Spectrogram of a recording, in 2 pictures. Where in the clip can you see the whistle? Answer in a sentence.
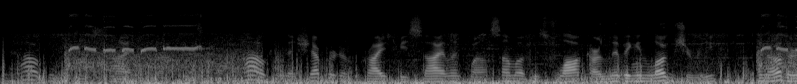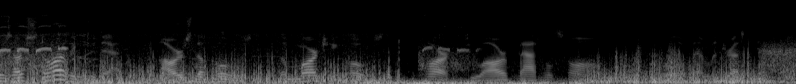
The whistle can be heard from 0.6 to 2.6 s, from 7.5 to 8.7 s and from 12.2 to 12.8 s.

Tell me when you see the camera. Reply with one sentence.
You can't hear the camera here.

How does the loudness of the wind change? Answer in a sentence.
The loudness of the wind stays about the same.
